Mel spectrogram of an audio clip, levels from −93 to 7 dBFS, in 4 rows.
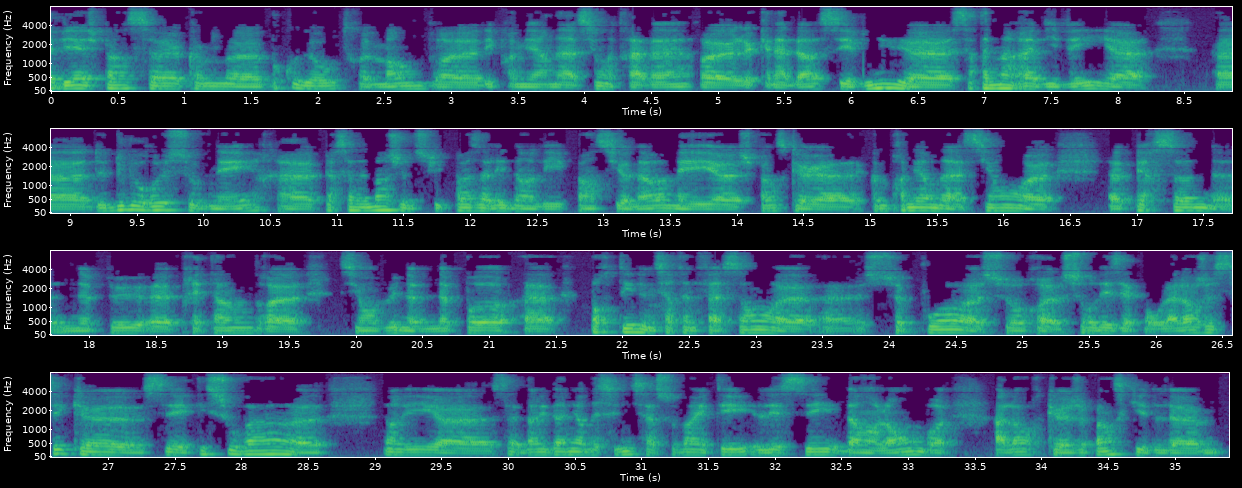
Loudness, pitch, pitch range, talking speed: -20 LUFS, 95 Hz, 85-105 Hz, 175 wpm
